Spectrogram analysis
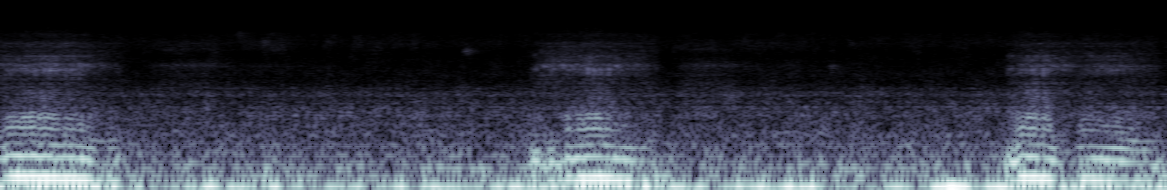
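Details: Low rumbling snores from a sleeping young Labrador–golden retriever mix dog, about three breaths in nine seconds, with a soft snort on each in-breath.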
